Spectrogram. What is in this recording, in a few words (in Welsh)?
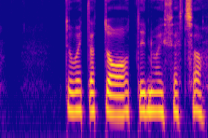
"dod" Welsh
